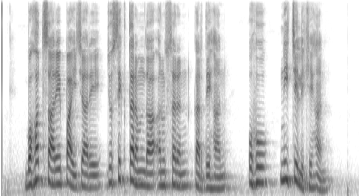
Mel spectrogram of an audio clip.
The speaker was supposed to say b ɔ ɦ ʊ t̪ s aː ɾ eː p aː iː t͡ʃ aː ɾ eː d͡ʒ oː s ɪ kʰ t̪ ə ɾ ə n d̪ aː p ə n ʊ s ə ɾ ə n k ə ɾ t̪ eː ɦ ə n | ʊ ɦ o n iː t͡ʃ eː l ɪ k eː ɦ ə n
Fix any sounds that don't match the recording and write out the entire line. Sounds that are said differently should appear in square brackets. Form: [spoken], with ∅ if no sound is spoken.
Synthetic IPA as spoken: b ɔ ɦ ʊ t̪ s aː ɾ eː p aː iː t͡ʃ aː ɾ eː d͡ʒ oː s ɪ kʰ t̪ ə ɾ ə [m] d̪ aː [ʔ] ə n ʊ s ə ɾ ə n k ə ɾ [d̪] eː ɦ ə n | ʊ ɦ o n iː t͡ʃ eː l ɪ [kʰ] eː ɦ ə n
